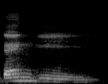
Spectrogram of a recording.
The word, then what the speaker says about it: dengue: Chikungunya and डेंगी। This is pronounced as dengue, not dengue. ये गलत pronounce करते हैं लोग, यू कैन सी द नेट, इसका प्रोनाउंसिएशन है डेंगी, डेंगी।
